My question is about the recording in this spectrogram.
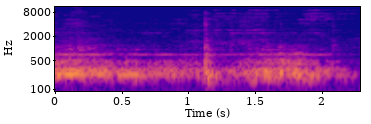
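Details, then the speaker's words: John Deere Z915e mower deck with 622 hours, belt removed: hand-spun pulley gives a rough, gritty whirr with a sharp click before coasting down, a badly worn bearing with play; spindles and idlers bad, possibly from lack of greasing. "that one sounds bad bearings you want to get the belt not touching it because i can just spin that i can hear that one that one's real bad"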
